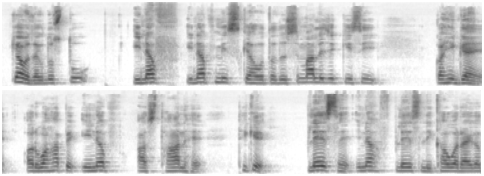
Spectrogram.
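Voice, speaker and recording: Male English teacher, mellow voice, letter-by-letter spelling lesson, repeats each word, answers his own questions. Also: sits high. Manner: repetitive, asks questions and answers them himself.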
